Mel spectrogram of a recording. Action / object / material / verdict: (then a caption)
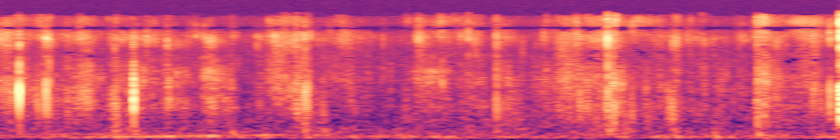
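tap / gel bead eye mask with a plastic shell / plastic, gel / none. Long acrylic nails tap and scratch across a flat, soft purple eye mask lying on a table, its clear plastic or vinyl shell filled with small gel beads. The clip is quiet, with sharp, clicky taps that stop instantly, separated by soft, crinkly scratching over the bead-filled surface.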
